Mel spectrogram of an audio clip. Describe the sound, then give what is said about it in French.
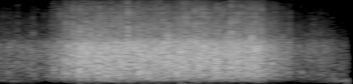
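A short burst of applause from many hands in the Senate as King Charles III arrives: dense, crackling clapping that swells quickly, holds steady for about a second, then fades out, with no voices. “À peine arrivé dans l'enceinte du Sénat, Charles III a été reçu avec une salve d'applaudissements.”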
